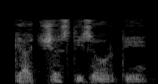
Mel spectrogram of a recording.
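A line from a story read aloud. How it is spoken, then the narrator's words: Low voice. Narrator (Italian): disse a voce bassa, per non superare il brusio della cucina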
